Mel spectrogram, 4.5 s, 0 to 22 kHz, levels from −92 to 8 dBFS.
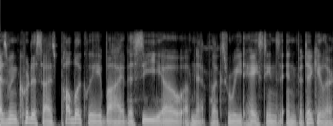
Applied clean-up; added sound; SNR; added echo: neural diffusion model UNIVERSE++.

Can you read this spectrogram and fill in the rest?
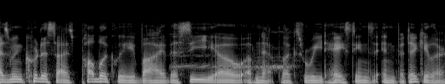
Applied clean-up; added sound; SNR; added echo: none; Animal; 18 dB; none.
